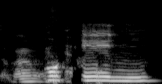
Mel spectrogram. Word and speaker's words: Okenyi: Okay, did I pronounce it? Okenyi.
